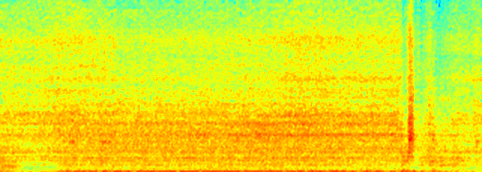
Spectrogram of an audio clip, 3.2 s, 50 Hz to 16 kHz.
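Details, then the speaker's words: 1967/68 Ford F100 on its first start in about 10 years, after a carburetor rebuild: a lumpy, uneven V8 idle, then one sharp pop; a backfire, with timing suspected to be off, possibly a fuel mixture issue, not confirmed. "oh timing might be a little bit off did it backfire it sounds like it could be uh much gas or something oh not enough gas"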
